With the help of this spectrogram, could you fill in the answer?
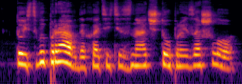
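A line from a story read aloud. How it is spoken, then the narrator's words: Grimacing growl. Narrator (Russian): Скривившись, лорд прорычал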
